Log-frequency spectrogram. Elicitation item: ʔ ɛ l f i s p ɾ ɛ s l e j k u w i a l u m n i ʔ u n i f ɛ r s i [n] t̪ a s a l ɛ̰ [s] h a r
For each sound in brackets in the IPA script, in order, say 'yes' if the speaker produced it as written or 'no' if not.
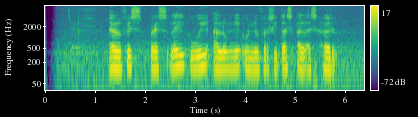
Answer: no, yes

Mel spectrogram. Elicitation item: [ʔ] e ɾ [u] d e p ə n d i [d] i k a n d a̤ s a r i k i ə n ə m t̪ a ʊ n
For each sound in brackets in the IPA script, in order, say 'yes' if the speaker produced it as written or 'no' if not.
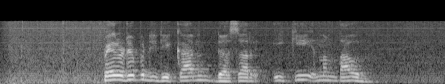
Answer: no, no, yes

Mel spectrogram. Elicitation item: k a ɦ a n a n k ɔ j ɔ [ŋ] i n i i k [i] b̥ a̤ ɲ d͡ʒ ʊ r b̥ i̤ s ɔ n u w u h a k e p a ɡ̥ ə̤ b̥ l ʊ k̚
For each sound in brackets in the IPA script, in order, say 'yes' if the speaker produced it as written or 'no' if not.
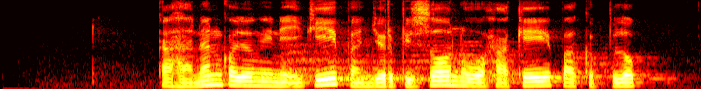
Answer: yes, yes

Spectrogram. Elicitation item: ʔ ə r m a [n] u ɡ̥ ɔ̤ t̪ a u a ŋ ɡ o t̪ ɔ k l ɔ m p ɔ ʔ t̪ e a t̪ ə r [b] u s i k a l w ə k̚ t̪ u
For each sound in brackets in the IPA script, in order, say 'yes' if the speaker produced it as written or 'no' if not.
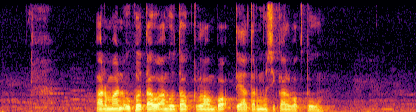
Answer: yes, no

